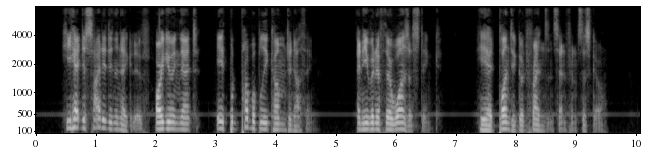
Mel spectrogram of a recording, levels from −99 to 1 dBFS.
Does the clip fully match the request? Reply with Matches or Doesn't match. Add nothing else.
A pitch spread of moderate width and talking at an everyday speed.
Matches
